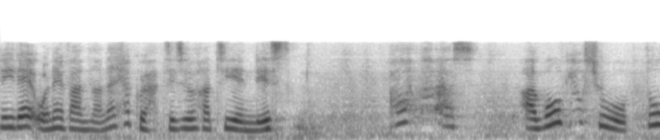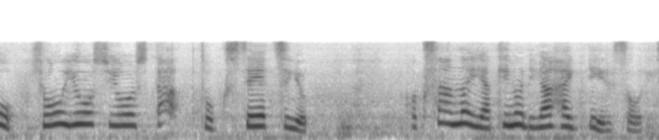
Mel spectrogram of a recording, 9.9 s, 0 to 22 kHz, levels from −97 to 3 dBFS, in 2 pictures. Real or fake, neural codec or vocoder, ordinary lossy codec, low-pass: fake; codec, 16 kHz in and 24 kHz out, 0.6 kbps, FocalCodec, streaming, 2048 codes; MP3, 64 kbps; 7.2 kHz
